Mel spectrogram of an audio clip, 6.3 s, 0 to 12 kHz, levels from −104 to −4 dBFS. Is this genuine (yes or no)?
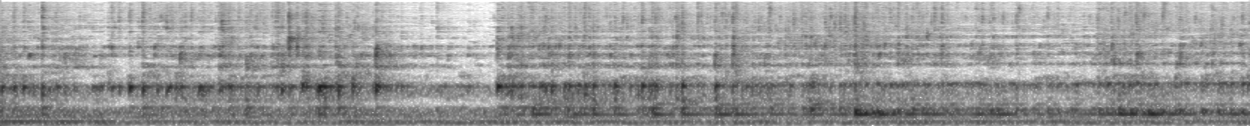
yes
